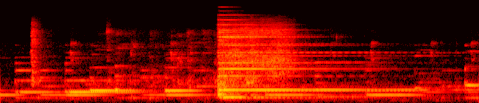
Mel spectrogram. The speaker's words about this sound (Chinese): 钟声响起了，应该到半点了。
